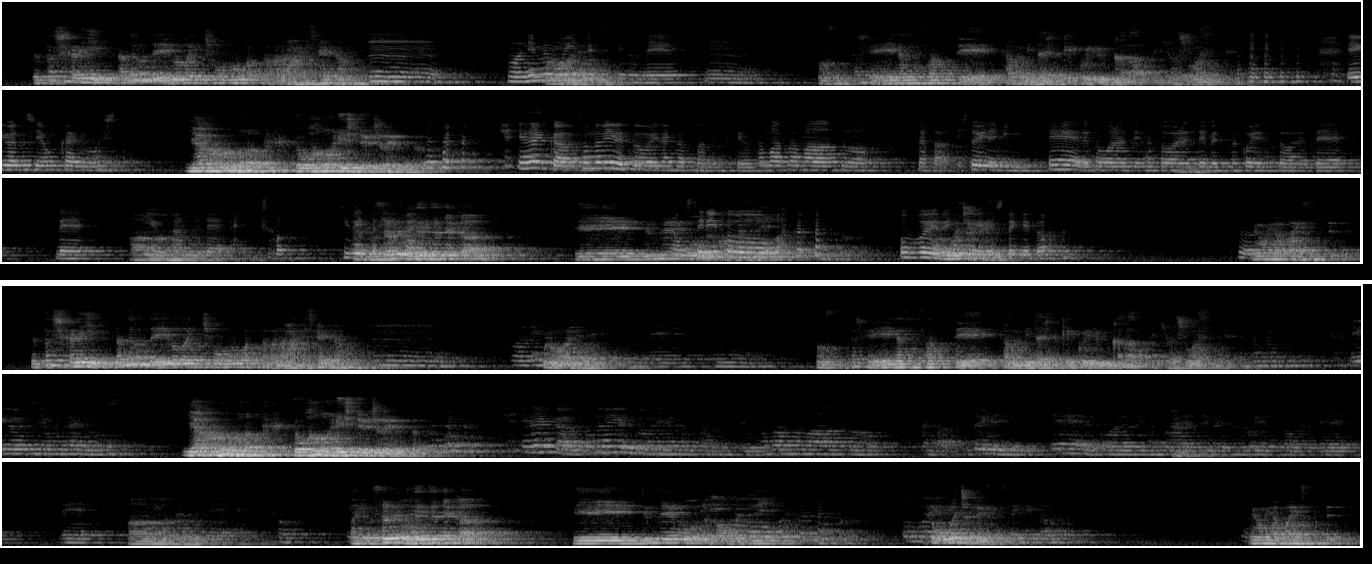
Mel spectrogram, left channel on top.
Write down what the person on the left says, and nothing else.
うんうんうん。まあ、アニメもいいんですけどね。
うん。
<laughs> 映画私4回見ました。
<laughs> いや、なんか、そんな見るつもりなかったんですけど、たまたま、その、なんか、一人で見に行って、で、友達に誘われて、
別の子に誘われて、で、
いう感じで、
<laughs> そう。気づいたら4回見てたみたいな。
もうセリフを <laughs>
覚える勢いでしたけど。
<laughs>
そうそう。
